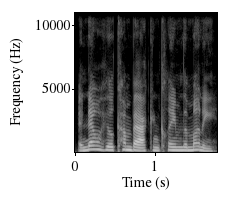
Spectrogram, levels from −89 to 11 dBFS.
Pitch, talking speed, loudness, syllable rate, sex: 235 Hz, 305 wpm, -17 LUFS, 5.9 syllables/s, female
